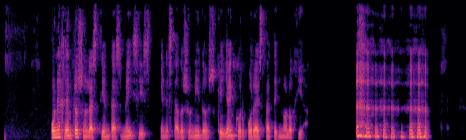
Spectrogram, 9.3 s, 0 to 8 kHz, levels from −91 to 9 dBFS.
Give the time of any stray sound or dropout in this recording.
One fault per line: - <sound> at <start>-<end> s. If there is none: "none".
- laugh at 7.1-8.7 s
